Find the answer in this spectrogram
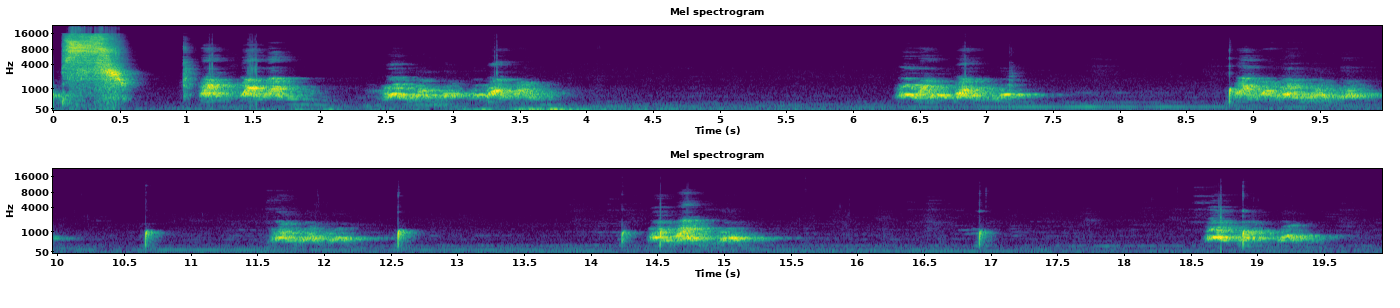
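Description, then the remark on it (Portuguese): A pack of dogs barking in short, irregular bursts, sometimes doubled, with brief pauses between them, clear, with no one talking. “cachorrada, viu?”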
